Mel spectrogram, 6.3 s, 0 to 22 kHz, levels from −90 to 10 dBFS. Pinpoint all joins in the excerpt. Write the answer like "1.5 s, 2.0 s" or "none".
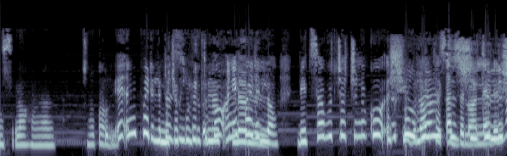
1.1 s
